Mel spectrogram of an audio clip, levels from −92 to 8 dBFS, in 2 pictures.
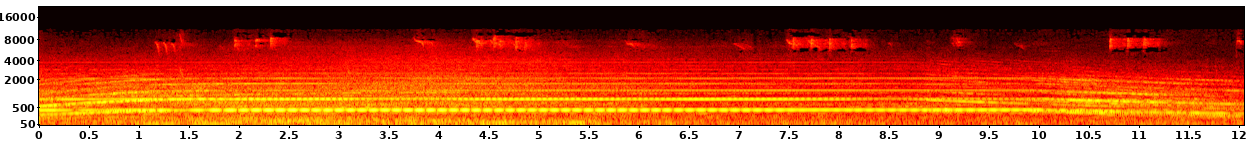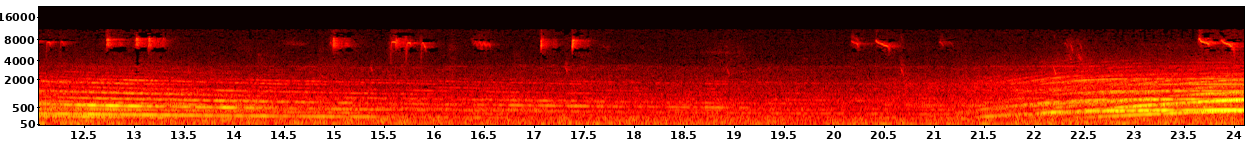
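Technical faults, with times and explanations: No technical faults can be heard in this recording.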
